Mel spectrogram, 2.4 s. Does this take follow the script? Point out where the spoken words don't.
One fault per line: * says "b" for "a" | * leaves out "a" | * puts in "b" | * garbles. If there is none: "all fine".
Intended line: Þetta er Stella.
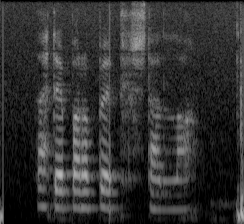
* puts in "bara bull"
